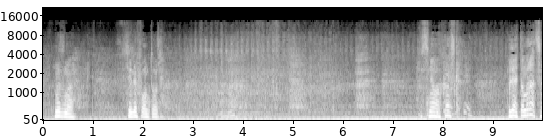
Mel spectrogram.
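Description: A young man speaks loudly in short bursts close by.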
